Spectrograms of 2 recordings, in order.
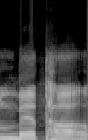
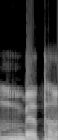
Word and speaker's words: ব্যথা: ক, আদ্যবর্ণে জফলা যুক্ত হলে বর্ণটি অকারান্ত বা আকারান্ত হলে উচ্চারণ এ কারান্ত হয়ে যায়, যেমন ব্যথা, ব্যথা, ন্যায়, ন্যায় ইত্যাদি।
